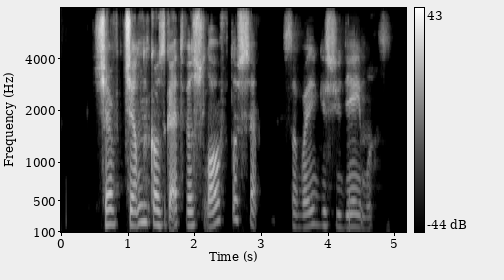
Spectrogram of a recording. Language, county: Lithuanian, Kaunas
